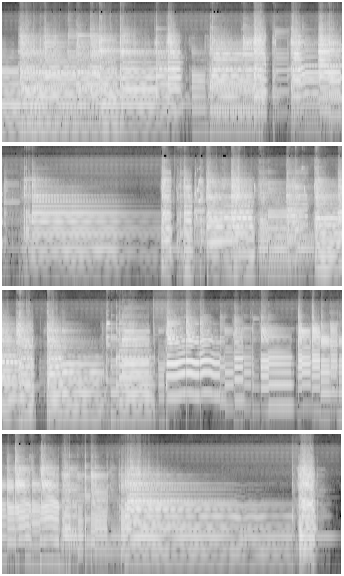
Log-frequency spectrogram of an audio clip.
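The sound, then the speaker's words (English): Electric guitar through an effects pedal with volume and attack set low, played first in vintage mode, then modern mode: sustained distorted chords and single notes with bends and wavering vibrato, with a short gap near ten seconds. “so the volume is very low on the pedal, the attack is very low. So this is the vintage mode, this is the modern mode.”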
